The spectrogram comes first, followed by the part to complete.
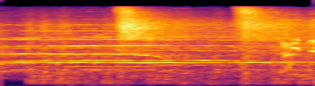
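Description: Marching band playing amid a cheering, shouting crowd: two long high notes held through the first second or so, with sharp drum or cymbal hits about one and two seconds in.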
